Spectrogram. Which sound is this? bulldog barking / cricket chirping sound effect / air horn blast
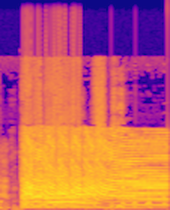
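air horn blast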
